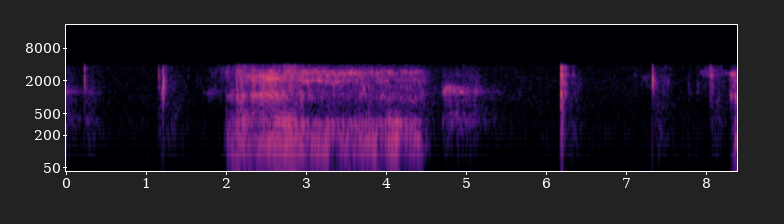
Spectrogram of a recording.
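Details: Very loud snoring from a Saint Bernard dog: one long, rough snore lasting about two and a half seconds, then a softer breath, with scattered clicks and room noise.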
